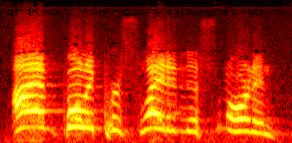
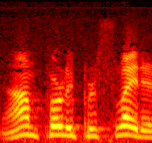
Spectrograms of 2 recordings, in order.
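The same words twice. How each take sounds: First: Raised, ringing preacher's cry; emphatic pulpit declaration. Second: Said in the usual way. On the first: Real, not acted. Preacher restating his conviction to the church, emphatic declaration. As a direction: declare it forcefully to the whole room.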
